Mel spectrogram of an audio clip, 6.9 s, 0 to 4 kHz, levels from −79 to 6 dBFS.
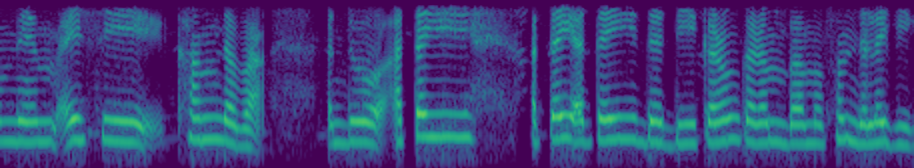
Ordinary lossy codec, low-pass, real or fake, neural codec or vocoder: none; 3.6 kHz; fake; vocoder, 44.1 kHz, 128 mel bands every 256 samples, BigVGAN v2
